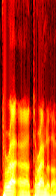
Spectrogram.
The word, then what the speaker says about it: pteranodon: Well, pteranodon, more accurately, to be more precise. But yes. They're great. The P is silent.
